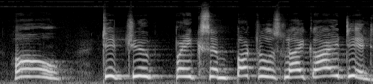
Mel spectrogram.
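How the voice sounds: A squeaky, put-on character voice from a woman, extremely high in pitch, at a fairly slow pace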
